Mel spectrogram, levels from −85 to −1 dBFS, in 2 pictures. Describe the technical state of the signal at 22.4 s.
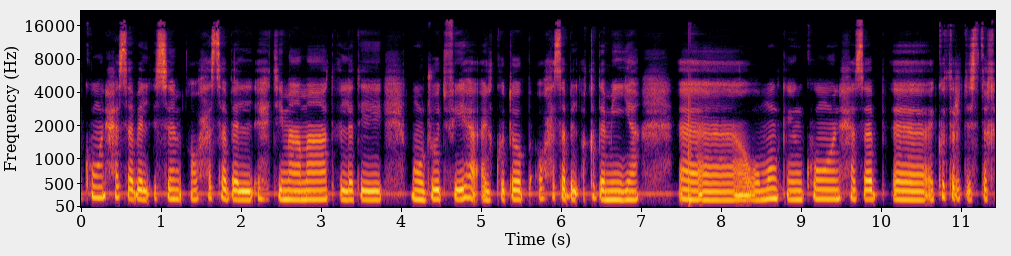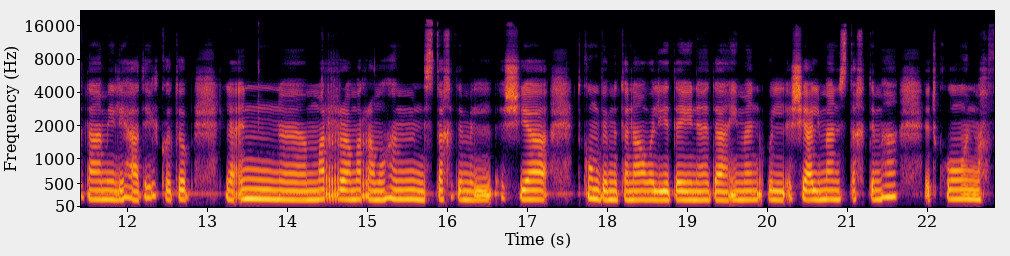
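At 22.4 s the signal is intact, with no dropout, distortion or other fault at that point.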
